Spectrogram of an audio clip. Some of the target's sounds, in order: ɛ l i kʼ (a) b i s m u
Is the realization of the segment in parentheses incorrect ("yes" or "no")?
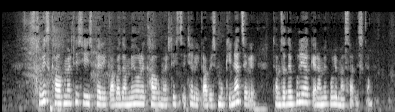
no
